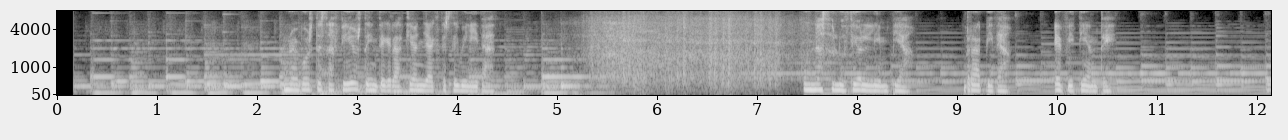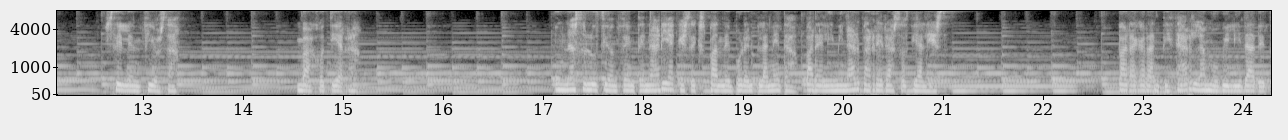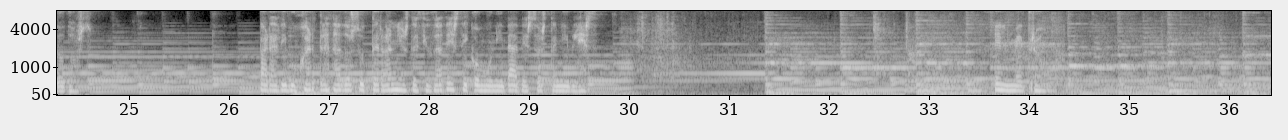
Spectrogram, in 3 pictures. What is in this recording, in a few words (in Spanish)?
Corporativo; Acciona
